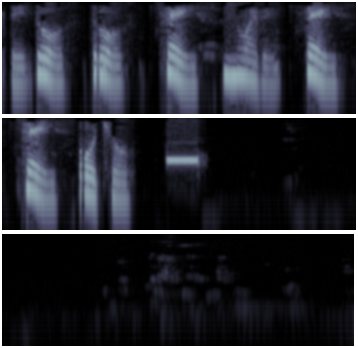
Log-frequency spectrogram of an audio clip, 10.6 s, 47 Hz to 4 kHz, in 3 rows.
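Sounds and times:
speech: 0.0 - 4.9
voicemail beep: 5.2 - 5.6.

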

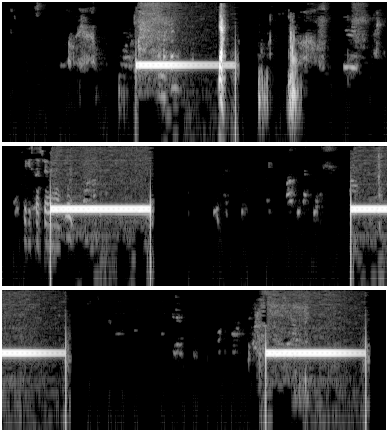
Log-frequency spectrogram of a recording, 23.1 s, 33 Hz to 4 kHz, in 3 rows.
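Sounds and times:
telephone dial tone beeps: 2.7 - 4.7, 8.7 - 10.8, 14.7 - 16.7, 20.7 - 22.8
speech: 4.4 - 4.7, 8.3 - 9.3.

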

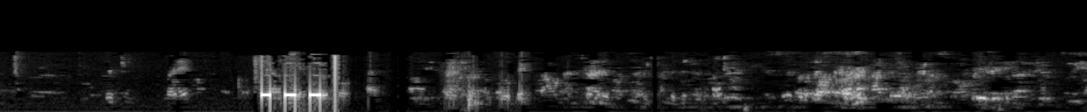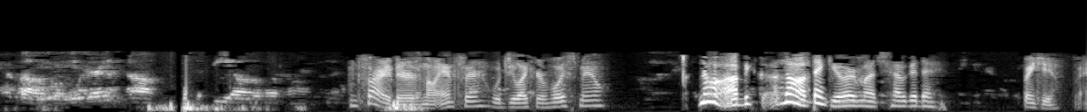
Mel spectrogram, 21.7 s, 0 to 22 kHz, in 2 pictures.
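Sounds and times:
telephone keypad tones during a call transfer: 2.6 - 3.3
low thump: 12.4 - 13.4
speech: 14.6 - 17.0, 17.8 - 20.4, 21.1 - 21.5.

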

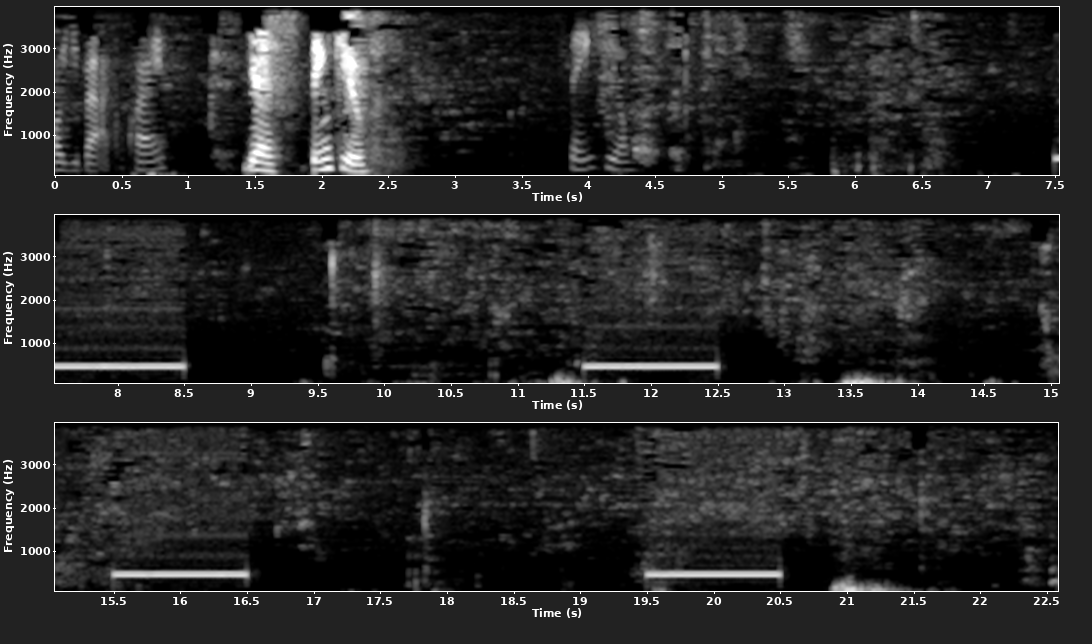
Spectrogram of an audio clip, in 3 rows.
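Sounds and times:
speech: 0.0 - 2.6, 3.9 - 5.0
faint noises: 0.0 - 22.5
telephone tones on a narrowband phone line during a call transfer: 7.5 - 8.5, 11.5 - 12.5, 15.5 - 16.5, 19.5 - 20.5.

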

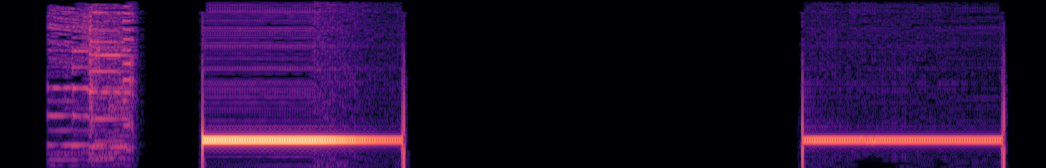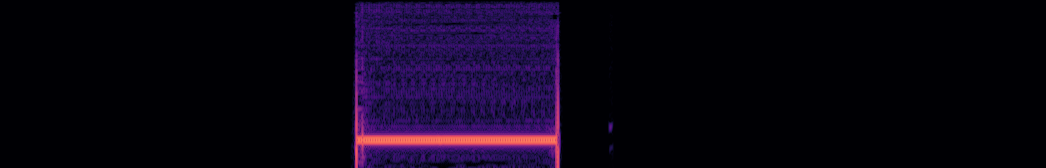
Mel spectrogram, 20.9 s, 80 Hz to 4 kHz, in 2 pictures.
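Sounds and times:
telephone ringback tone while a call is transferred to voicemail: 2.0 - 4.1, 8.0 - 10.1, 14.0 - 16.1.

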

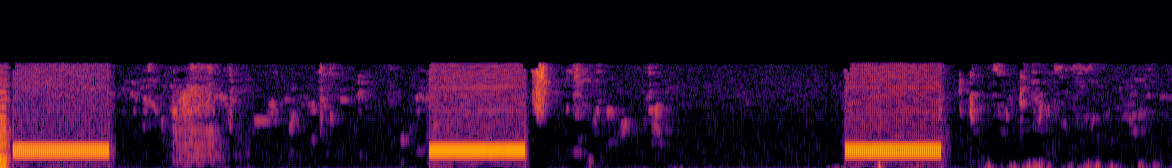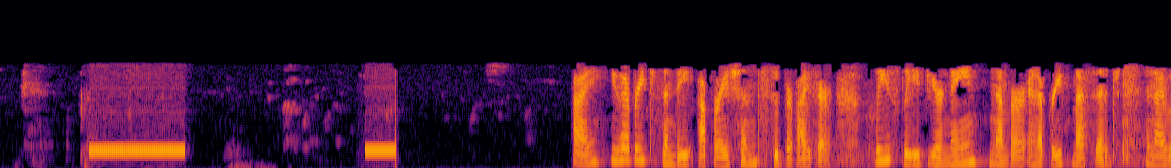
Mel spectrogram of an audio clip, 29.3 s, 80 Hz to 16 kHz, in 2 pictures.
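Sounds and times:
phone line ringing back over a narrow telephone connection during call transfer: 0.2 - 1.4, 5.4 - 6.6, 10.6 - 11.8, 15.7 - 17.0, 19.2 - 19.6
speech: 21.8 - 29.2.

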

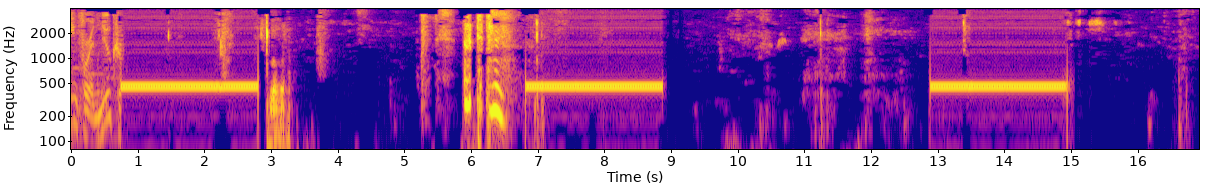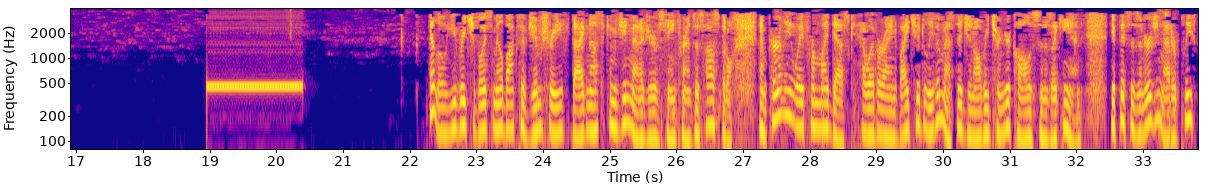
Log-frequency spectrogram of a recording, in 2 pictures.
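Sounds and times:
speech: 0.1 - 0.9, 3.0 - 3.4, 5.9 - 6.6, 22.3 - 33.8
telephone ringback tone while a call is transferred: 0.7 - 2.8, 6.8 - 9.0, 12.9 - 15.0, 19.0 - 20.5.

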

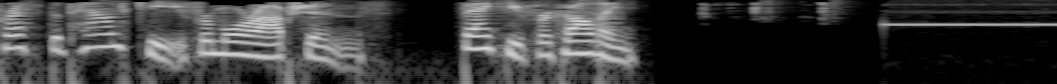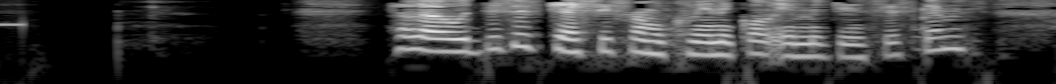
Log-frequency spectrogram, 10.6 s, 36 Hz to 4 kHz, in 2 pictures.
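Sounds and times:
speech: 0.0 - 3.2, 7.2 - 10.4
voicemail recording electronic beep: 4.4 - 5.4.

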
